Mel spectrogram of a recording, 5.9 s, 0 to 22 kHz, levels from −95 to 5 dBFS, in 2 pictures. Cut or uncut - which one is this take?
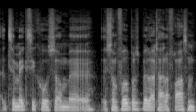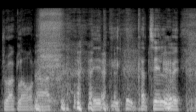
cut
